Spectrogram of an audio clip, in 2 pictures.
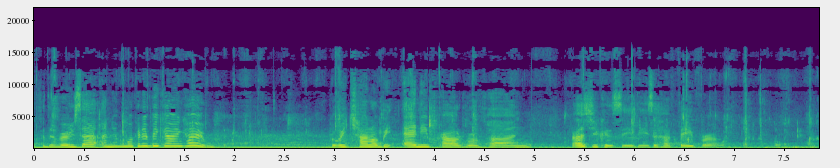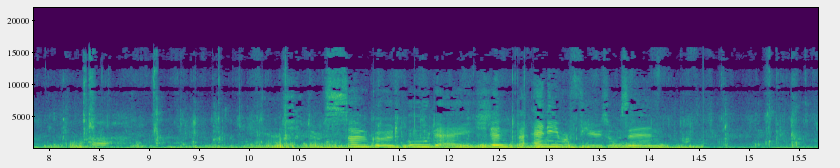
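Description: A horse tears and chews grass close by.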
